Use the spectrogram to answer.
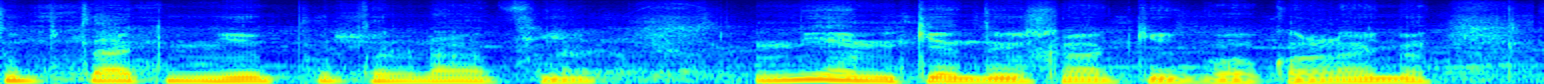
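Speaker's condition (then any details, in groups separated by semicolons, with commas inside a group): Aphasia; no speech for about five years after regaining consciousness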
